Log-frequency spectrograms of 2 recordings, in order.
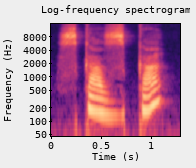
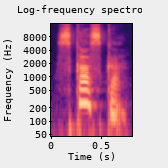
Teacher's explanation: we pronounce Z as its voiceless analog S zaska but skaska skasa z goes to s skasa.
